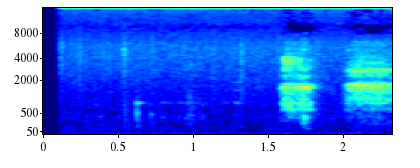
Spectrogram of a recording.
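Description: A single short breathy vocal sound from a person, like a gasp or a hiccup, about a second and a half in, over faint room tone with a couple of small clicks.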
